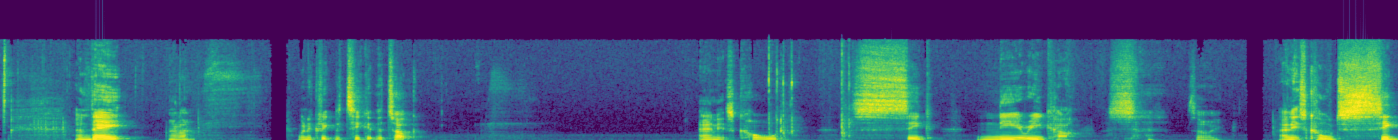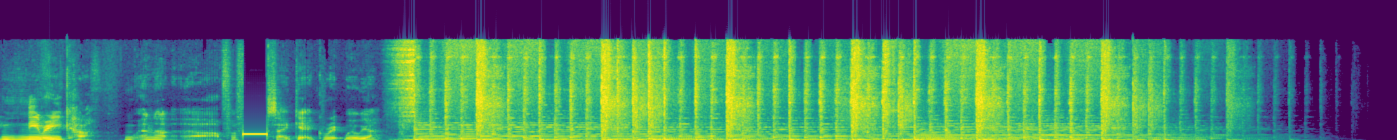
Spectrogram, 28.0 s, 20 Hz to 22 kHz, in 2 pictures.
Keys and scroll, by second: 7.4-8.4 typing.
